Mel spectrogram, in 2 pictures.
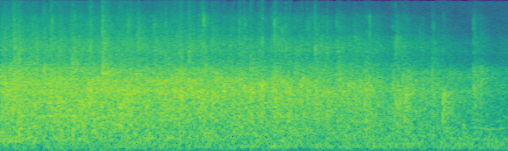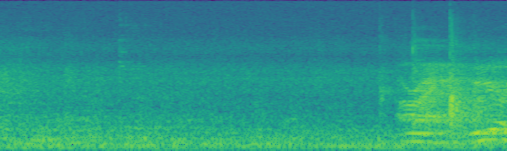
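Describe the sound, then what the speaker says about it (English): Applause from an audience at a high school signing day ceremony, loud and dense at first, then thinning to scattered claps before a brief swell at the end. "one more round of applause"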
